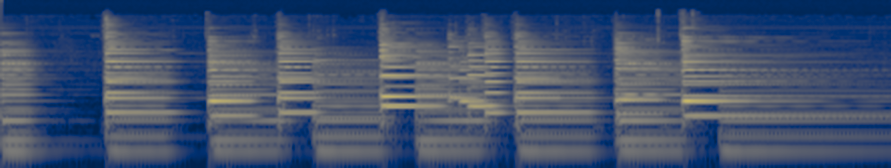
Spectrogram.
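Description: A solo piano plays a short blues phrase of struck chords and notes in a loose rhythm, ending on a sustained, ringing chord.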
